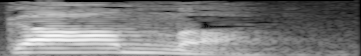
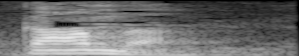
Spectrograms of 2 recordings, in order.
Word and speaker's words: gamma: 要第三个是子音 gamma 啊 gamma，所以你看发现它这个音名是 gam。看到吗？gr gam 啊，它是用这个来帮助你来练习那个拼音 gam 要马啊。那这个是 g 的发音，等于英文 g 的发音啊啊，像 gun 啊 go 这些都是 g 的发音。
